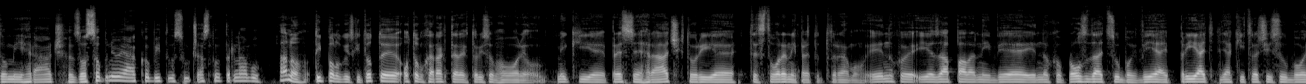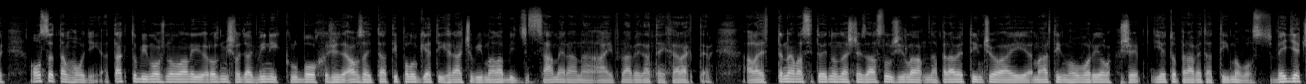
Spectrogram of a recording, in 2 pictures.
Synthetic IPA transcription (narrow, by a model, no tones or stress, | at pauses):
d̪ɔmiːɦɾaːt͡ʃzɔsɔbɲujɛakɔbit̪uːsuːt͡ʃasnuːt̪r̩naʋuʔaːnɔt̪ipɔlɔɡit͡skit̪ɔt̪ɔjɛʔɔt̪ɔmxaɾakt̪ɛɾɛkt̪ɔɾiːsɔmɦɔʋɔɾḭlmikʰijɛpɾɛsɲɛɦɾaːt͡ʃkt̪ɔɾiːjɛt̪ɛst̪ʋɔɾɛniːpɾɛt̪uːt̪u̥t̪rnaʋujɛd̪nd̪uxɔjɛzapalɛniːʋɪɛjɛd̪nɔd̪uxɔɾɔzd̪acsuːbɔjʋɪɛajpɾijacɲɛakiːt̪ʋrt͡ʃiːsuːbɔjʔɔnsat̪amɦɔɟḭːʔa̰t̪akt̪ɔbimɔʒnɔmaliɾɔzmiːʃlaɟajviniːxklubɔxʒɛnaɔzajt̪aːt̪ipɔlɔːɡiat̪iːɣɦɾaːt͡ʃɔʊbimalabiɟz̥amɛɾanaːʔajpɾaːʋɛnat̪ɛnxaɾakt̪ɛɾʔa̰lɛt̪r̩naʋasit̪ɔjɛd̪nɔznat͡ʃɲɛzasluːʒilaapɾaːʋɛt̪iːmt͡ʃɔajmaɾt̪inɦɔʋɔɾilʒɛjɛt̪ɔpɾaːʋɛt̪aːt̪iːmɔʋɔ̰scʋɛɟɪat͡ʃ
